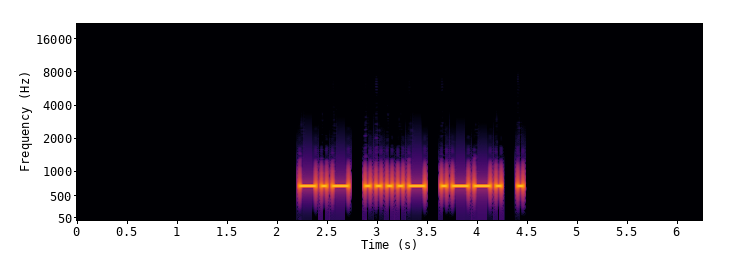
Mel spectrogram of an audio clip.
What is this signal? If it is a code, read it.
Morse code, heard as a keyed tone, about 22 wpm, 700 Hz. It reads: K4PE
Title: USA Call Signs - 4 Characters - Repeated 3x - 22wpm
